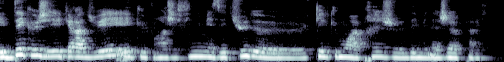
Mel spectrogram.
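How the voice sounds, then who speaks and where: Noticeable background noise sits under a woman speaking at a moderate pace in a medium pitch with ordinary pitch variation. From Switzerland. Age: 20s. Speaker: actress. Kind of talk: podcast interview.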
